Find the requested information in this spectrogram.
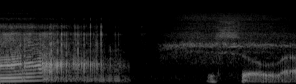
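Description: A loud, rough snore on an in-breath, then quieter breath noise, typical of heavy snoring.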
